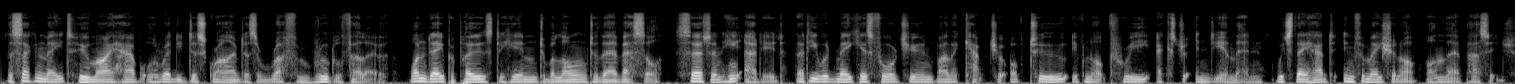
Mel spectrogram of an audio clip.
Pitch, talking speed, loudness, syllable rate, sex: 115 Hz, 200 wpm, -18 LUFS, 5.4 syllables/s, male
